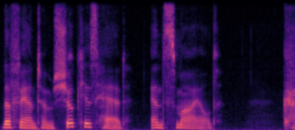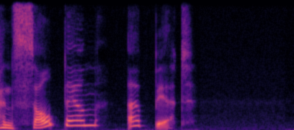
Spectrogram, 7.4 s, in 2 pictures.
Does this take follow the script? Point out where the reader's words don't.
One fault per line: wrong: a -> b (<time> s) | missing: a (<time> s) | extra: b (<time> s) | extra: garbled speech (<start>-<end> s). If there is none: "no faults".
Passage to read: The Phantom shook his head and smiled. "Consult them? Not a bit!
missing: Not (4.9 s)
